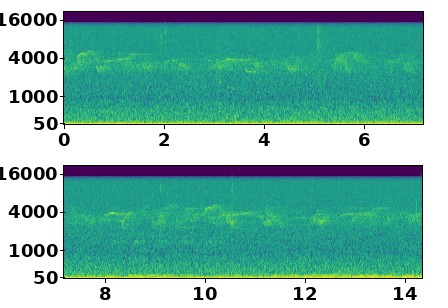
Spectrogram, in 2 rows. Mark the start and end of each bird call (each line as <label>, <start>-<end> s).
Eastern Wood-Pewee (Contopus virens), 0.0-14.3 s
unidentified bird, 0.0-14.3 s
